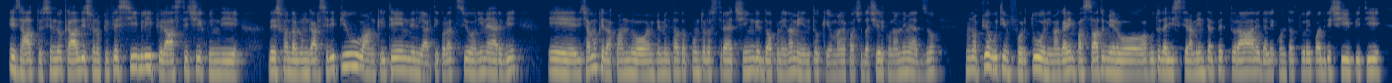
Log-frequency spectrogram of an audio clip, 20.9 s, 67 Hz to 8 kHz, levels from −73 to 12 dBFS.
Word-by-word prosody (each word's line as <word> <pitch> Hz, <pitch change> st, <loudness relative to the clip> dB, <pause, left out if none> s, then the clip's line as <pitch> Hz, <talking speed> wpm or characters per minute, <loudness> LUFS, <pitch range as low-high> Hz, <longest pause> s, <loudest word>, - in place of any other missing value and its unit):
Esatto, 130 Hz, -3 st, +1 dB
essendo 135 Hz, +2 st, -2 dB
caldi 130 Hz, +1 st, +4 dB
sono 130 Hz, -2 st, -3 dB
più 130 Hz, -, -6 dB
flessibili, 155 Hz, +4 st, +2 dB
più 165 Hz, -, -5 dB
elastici, 125 Hz, +3 st, +1 dB
quindi 120 Hz, -2 st, -1 dB, 0.4 s
riescono 135 Hz, 0 st, 0 dB
ad 130 Hz, -, 0 dB
allungarsi 125 Hz, 0 st, 0 dB
di 150 Hz, +1 st, +3 dB
più, 175 Hz, +1 st, +3 dB
anche 125 Hz, -1 st, -2 dB
i 125 Hz, -, -2 dB
tendini, 140 Hz, -2 st, +1 dB
le 115 Hz, -, -1 dB
articolazioni, 125 Hz, +2 st, -3 dB
i -, -, -1 dB
nervi. 130 Hz, +2 st, -1 dB, 0.4 s
Ehm, 130 Hz, -3 st, +3 dB
diciamo 135 Hz, +6 st, -1 dB
che, 165 Hz, -3 st, -1 dB
da 125 Hz, -2 st, 0 dB
quando 125 Hz, +1 st, -1 dB
ho 120 Hz, 0 st, +4 dB
implementato 125 Hz, +1 st, -3 dB
appunto 130 Hz, +1 st, -4 dB
lo 130 Hz, -, 0 dB
stretching 130 Hz, +2 st, -2 dB
dopo 125 Hz, -1 st, -1 dB
l'allenamento, 125 Hz, 0 st, -2 dB
che 125 Hz, -2 st, -9 dB
ormai 115 Hz, +1 st, -5 dB
lo 120 Hz, -, -2 dB
faccio 115 Hz, 0 st, -7 dB
da 120 Hz, -1 st, -3 dB
circa 125 Hz, +1 st, -2 dB
1 120 Hz, -, -5 dB
anno 125 Hz, +2 st, -3 dB
e -, -, 0 dB
mezzo, 130 Hz, +1 st, -4 dB, 0.3 s
non 145 Hz, 0 st, -2 dB
ho 140 Hz, -1 st, -2 dB
più 170 Hz, +4 st, +4 dB
avuto 150 Hz, -2 st, +3 dB
infortuni. 130 Hz, -1 st, +3 dB
Magari 125 Hz, +3 st, +1 dB
in 135 Hz, -, -4 dB
passato 130 Hz, +1 st, +1 dB
mi 135 Hz, -, +1 dB
ero 130 Hz, -1 st, +3 dB
ho 125 Hz, -1 st, +2 dB
avuto 130 Hz, +2 st, -2 dB
degli 130 Hz, -1 st, +3 dB
stiramenti 130 Hz, +1 st, -2 dB
al 135 Hz, -, -2 dB
pettorale, 135 Hz, -1 st, +1 dB
delle 125 Hz, -1 st, -3 dB
contratture 130 Hz, +1 st, -4 dB
quadricipiti, 130 Hz, 0 st, 0 dB
130 Hz, 180 wpm, -20 LUFS, 125-135 Hz, 0.4 s, caldi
